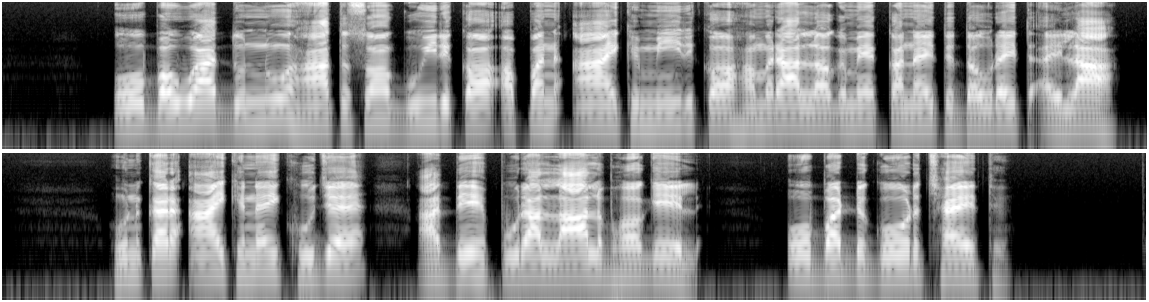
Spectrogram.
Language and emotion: Maithili, neutral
